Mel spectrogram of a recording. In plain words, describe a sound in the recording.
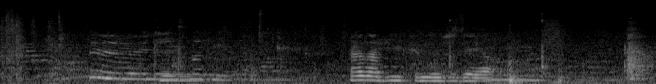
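A middle-aged woman speaks softly and emotionally nearby.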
